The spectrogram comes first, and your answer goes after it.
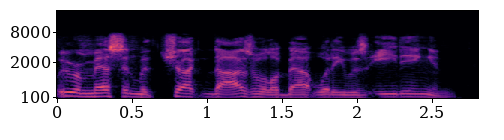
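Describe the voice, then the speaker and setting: A man with a medium-pitched voice talks at a quick pace, the audio dull but free of echo. He hosts a weather podcast from a broadcast studio, opening the show with loose, laughing banter and casual chat.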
